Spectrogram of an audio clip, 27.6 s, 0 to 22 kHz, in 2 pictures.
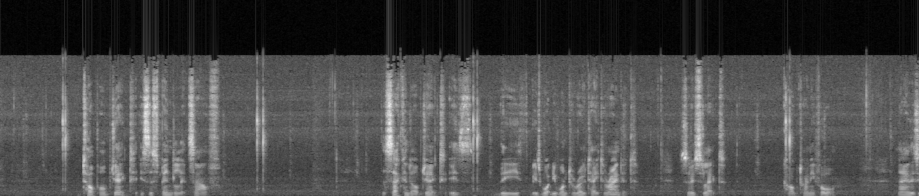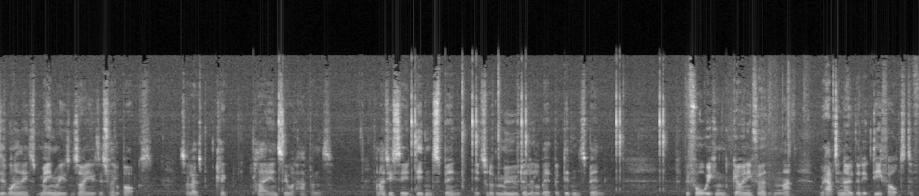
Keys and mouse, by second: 0.7-5.8 drag, 18.8 click, 20.6-21.1 middle drag, 21.6-22.5 drag, 23.9 r.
